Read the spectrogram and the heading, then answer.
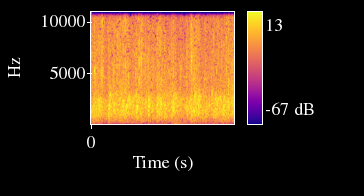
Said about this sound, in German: Dein Applaus.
